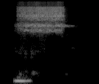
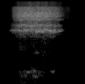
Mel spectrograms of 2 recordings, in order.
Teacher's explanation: the alveolar fricatives, z, which is voiced, and s, which is voiceless. So this pair are alveolar.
